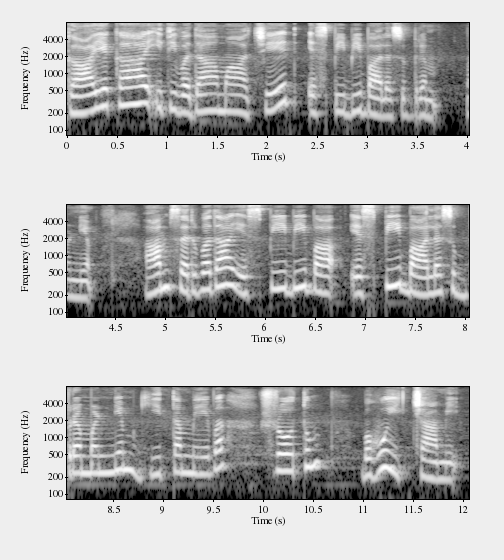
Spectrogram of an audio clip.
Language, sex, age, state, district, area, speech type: Sanskrit, female, 30-45, Tamil Nadu, Coimbatore, rural, spontaneous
